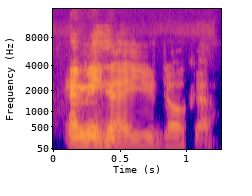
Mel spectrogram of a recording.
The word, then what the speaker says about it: Ime Udoka: Ime Udoka.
